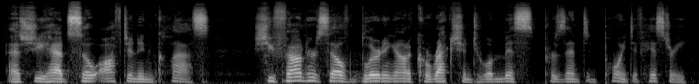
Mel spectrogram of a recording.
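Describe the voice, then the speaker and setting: A man's voice: mid-range voice, normal speed, a bit bright, no echo. Man narrating a story, dry close sound. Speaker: fan fiction narrator.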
